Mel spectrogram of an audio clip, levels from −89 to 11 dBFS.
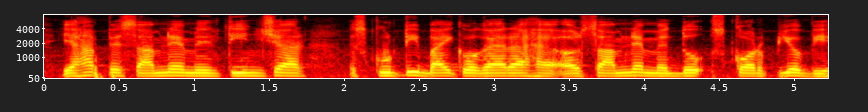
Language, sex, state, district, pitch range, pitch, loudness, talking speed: Hindi, male, Jharkhand, Garhwa, 130-140 Hz, 135 Hz, -14 LUFS, 195 wpm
